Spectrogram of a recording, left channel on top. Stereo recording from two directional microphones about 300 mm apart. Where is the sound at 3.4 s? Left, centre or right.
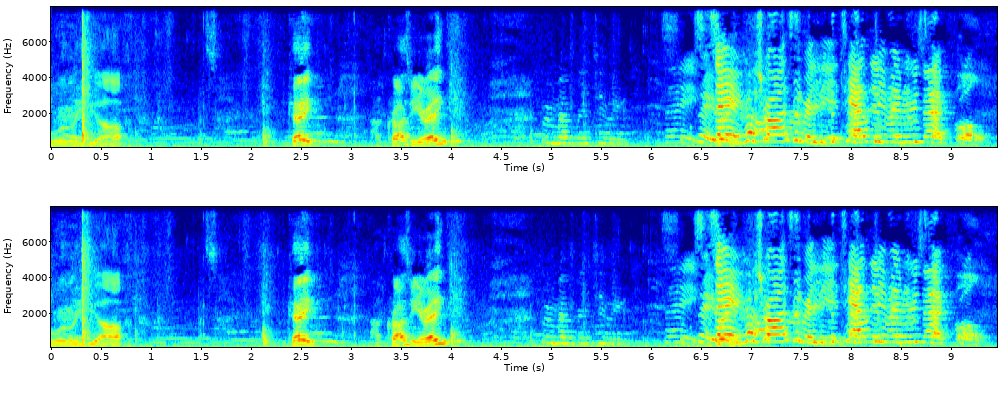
Centre.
